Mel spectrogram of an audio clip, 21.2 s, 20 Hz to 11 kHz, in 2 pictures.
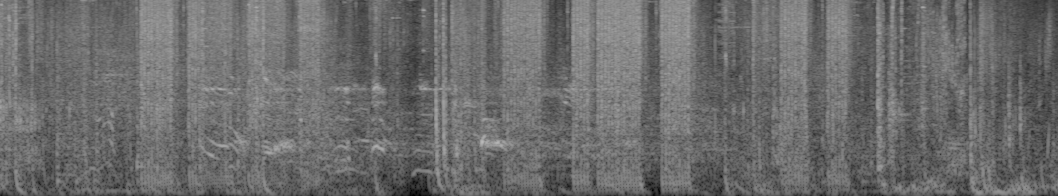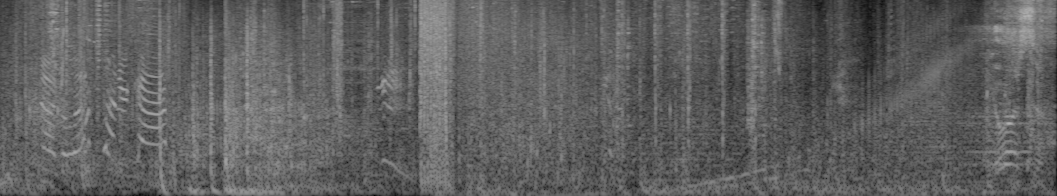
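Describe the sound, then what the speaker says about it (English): A Mad Lad submachine gun in Borderlands 4 fires rapid, sustained automatic bursts mixed with explosions and game effects, while a person talks throughout. "What SMG is that? It's called the Mad Lad."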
